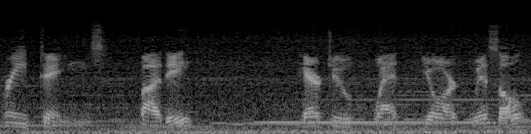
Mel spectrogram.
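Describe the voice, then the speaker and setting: A man's voice: on the low side, completely flat delivery, extremely slow, creaky, over loud music, heavily acted. An actor voicing a jolly male robot bartender in a game who offers drinks and tells corny jokes in folksy patter. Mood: cheery.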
